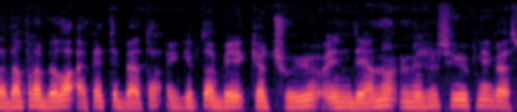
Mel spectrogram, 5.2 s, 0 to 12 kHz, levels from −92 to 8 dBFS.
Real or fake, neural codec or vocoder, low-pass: fake; codec, 44.1 kHz, 7.8 kbps, Pupu-Codec; 10.8 kHz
